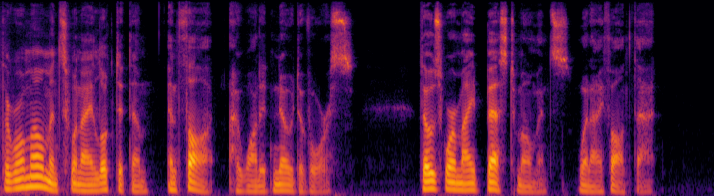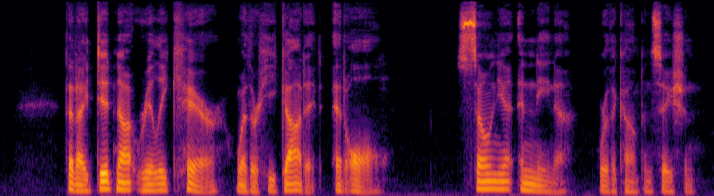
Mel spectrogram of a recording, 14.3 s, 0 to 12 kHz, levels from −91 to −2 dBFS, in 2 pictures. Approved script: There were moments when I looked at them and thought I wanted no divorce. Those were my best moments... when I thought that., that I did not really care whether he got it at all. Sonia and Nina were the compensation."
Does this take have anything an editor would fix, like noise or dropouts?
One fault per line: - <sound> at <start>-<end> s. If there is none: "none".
none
